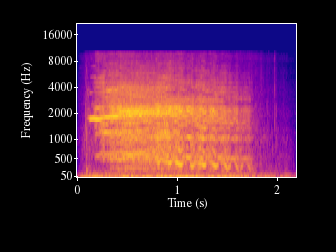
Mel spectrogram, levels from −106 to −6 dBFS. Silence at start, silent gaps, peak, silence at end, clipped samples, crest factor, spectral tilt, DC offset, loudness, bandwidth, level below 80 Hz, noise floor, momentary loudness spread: 0.05 s; none; -4 dBFS; 0.4 s; under 0.1%; 14 dB; -3 dB/octave; under 0.1%; -16 LUFS; 10.5 kHz; -36 dBFS; -40 dBFS; 14 LU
